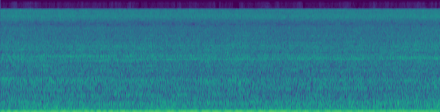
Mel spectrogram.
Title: GE || Washing machine || Normal sound || Spinning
